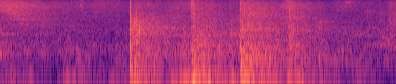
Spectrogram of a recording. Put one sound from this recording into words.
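Bodies thud onto mats.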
